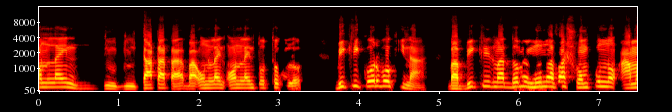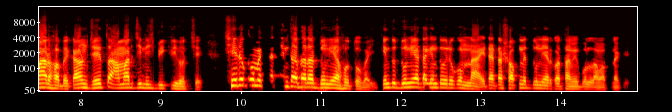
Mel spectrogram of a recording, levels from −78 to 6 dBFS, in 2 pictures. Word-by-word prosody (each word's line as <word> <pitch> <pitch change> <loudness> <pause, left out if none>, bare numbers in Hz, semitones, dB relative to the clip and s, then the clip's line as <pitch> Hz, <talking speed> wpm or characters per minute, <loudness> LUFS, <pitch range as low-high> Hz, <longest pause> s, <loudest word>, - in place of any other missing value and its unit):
Online 185 0 +1 0.5
উম 120 -2 -3
উম 110 - -2
data 140 +1 +5
টা - - +4
বা 115 - +5
online 145 +1 0
online 150 0 0
তথ্যগুলো 150 -6 -4 0.5
বিক্রি 210 +5 +1
করব 225 0 +3 0.2
কিনা 155 - -2 0.4
বা 120 - +8
বিক্রির 200 +4 -3
মাধ্যমে 195 +2 +1
মুনাফা 205 +1 +4 0.2
সম্পূর্ণ 180 +5 0 0.3
আমার 175 +2 +6
হবে। 125 -3 +2
কারণ 165 +3 +4
যেহেতু 165 +1 +1
আমার 160 +2 +3
জিনিস 155 -2 -4
বিক্রি 130 -2 -7
হচ্ছে 110 +1 -10 0.4
সেরকম 260 +1 +2
একটা - - -8
চিন্তা 210 -1 +3
ধারার 180 -2 +5
দুনিয়া 155 -3 +2
হতো 115 -4 -5
ভাই। - - -8
কিন্তু 170 +2 0
দুনিয়াটা 180 0 +2
কিন্তু 170 -1 -1
ঐরকম 155 -2 -2
না। 115 - +2
এটা - - -1
একটা 145 +1 0
স্বপ্নের 150 +2 -1
দুনিয়ার 130 -3 -2
কথা 115 - -3
আমি 105 0 -4
বললাম 95 -3 -5
আপনাকে। - - -13
165 Hz, 180 wpm, -20 LUFS, 140-185 Hz, 0.5 s, বা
